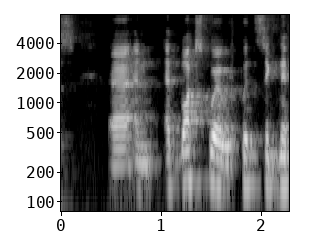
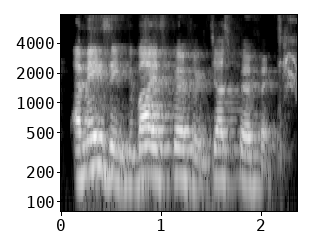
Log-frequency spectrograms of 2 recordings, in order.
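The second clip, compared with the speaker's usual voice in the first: bright, loud speech bubbling through laughter; 6 semitones higher, 7 dB louder than usual. Guest asked how things are going in dubai, laughing while talking. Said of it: "I can't stop laughing".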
